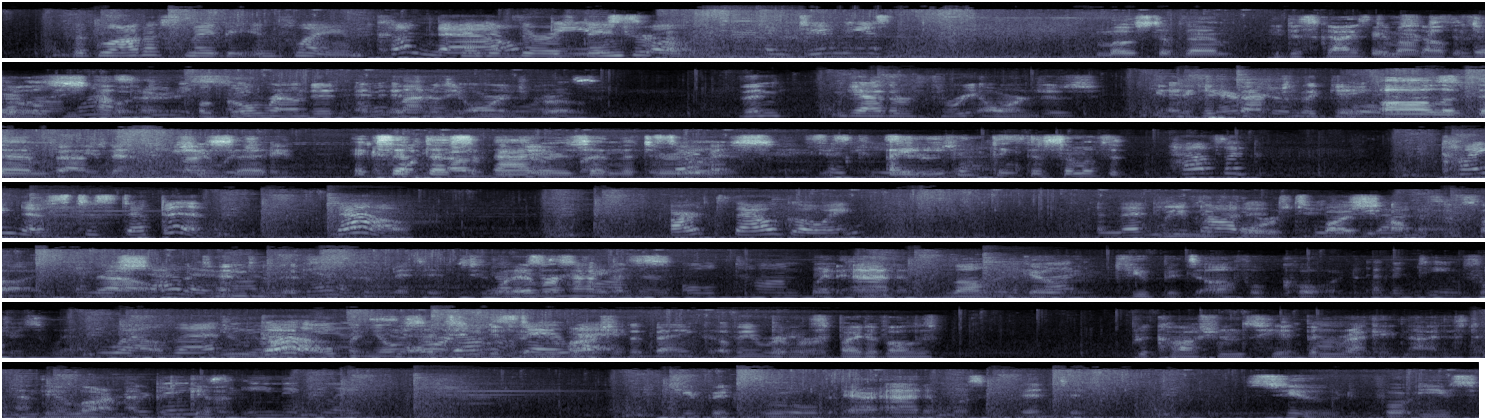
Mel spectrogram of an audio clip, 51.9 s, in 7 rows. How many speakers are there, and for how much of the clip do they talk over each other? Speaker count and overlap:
7, about 52%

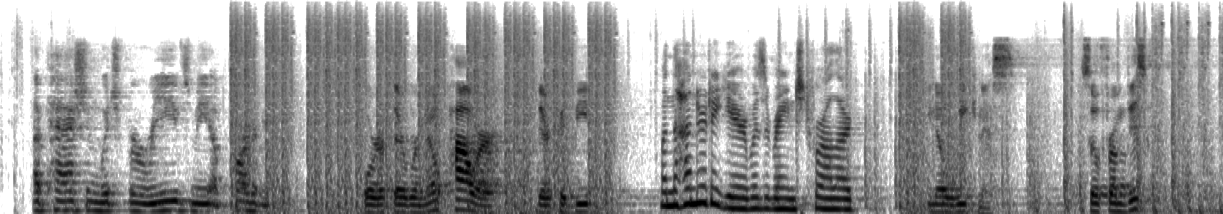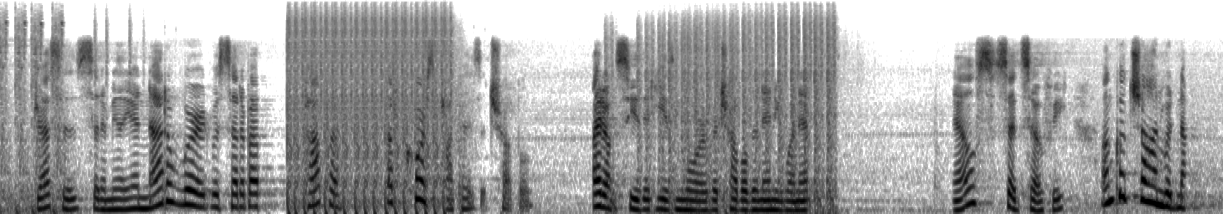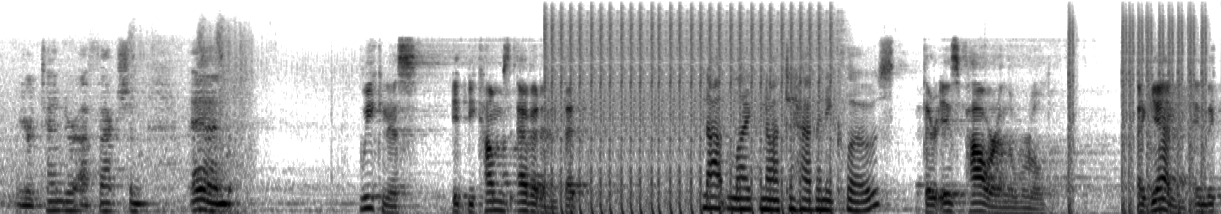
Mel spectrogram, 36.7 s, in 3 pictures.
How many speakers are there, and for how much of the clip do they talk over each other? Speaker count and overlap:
3, no overlap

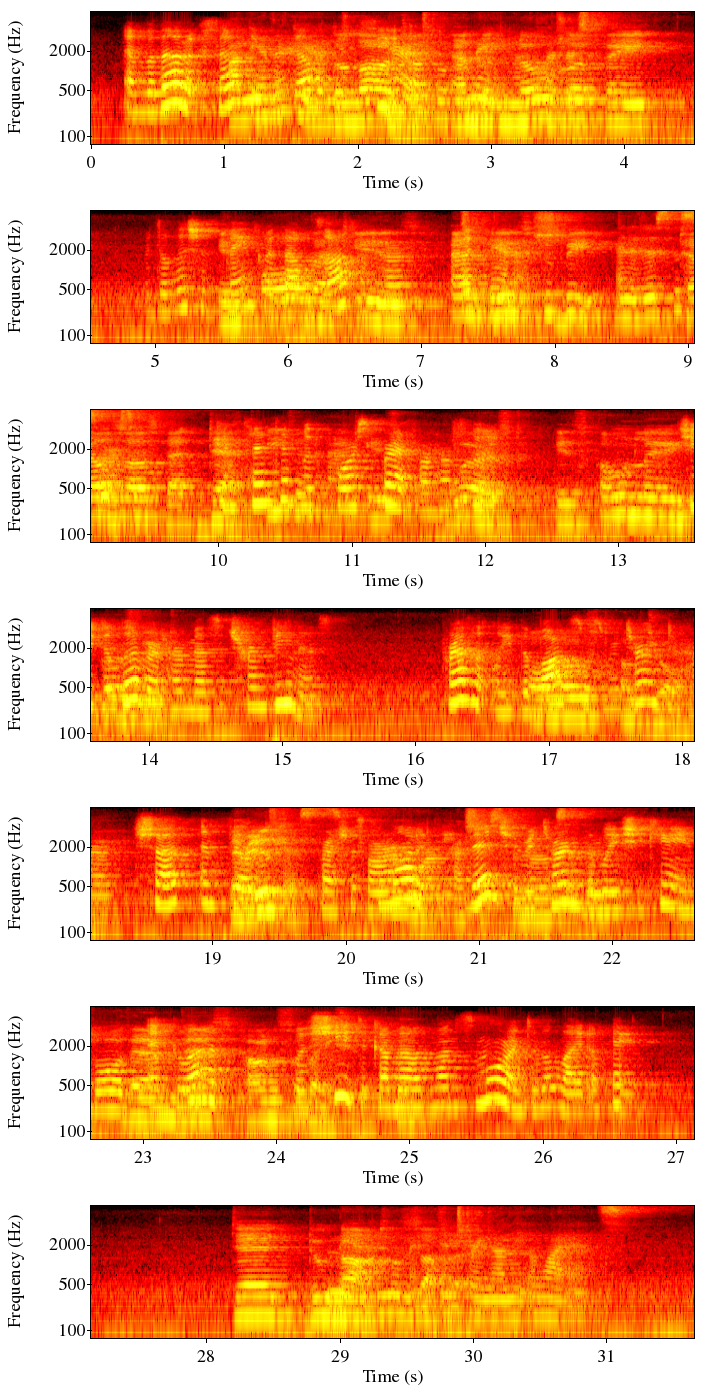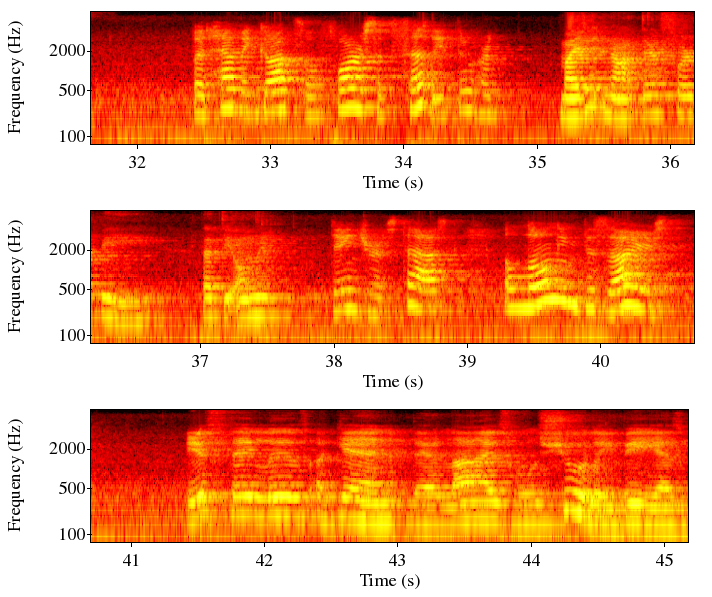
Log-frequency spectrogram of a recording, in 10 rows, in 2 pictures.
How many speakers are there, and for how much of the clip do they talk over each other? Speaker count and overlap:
3, about 39%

